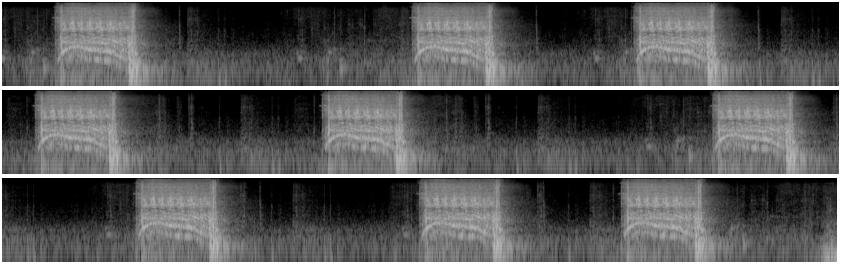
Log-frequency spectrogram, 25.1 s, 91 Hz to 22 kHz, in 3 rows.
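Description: A power tool snugging bolts and clips along the grille of a 2016-2023 Honda Pilot, about ten short, close whirring bursts at a steady pace with quiet pauses between them.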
